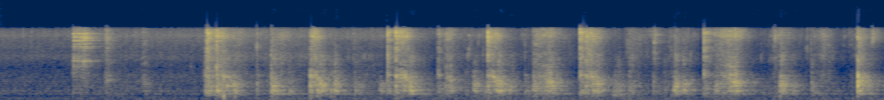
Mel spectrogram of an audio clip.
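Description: A metal slotted spoon scraping and clattering against a metal kadai as chicken pieces and spice powders are stirred together, in irregular strokes about two a second starting about two seconds in.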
